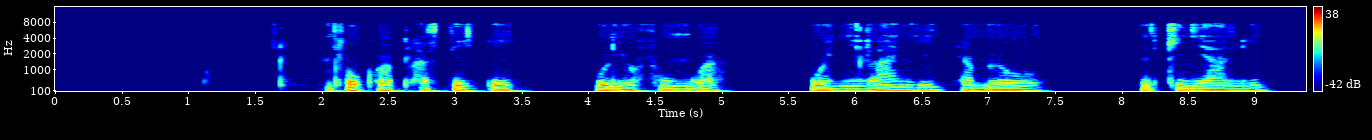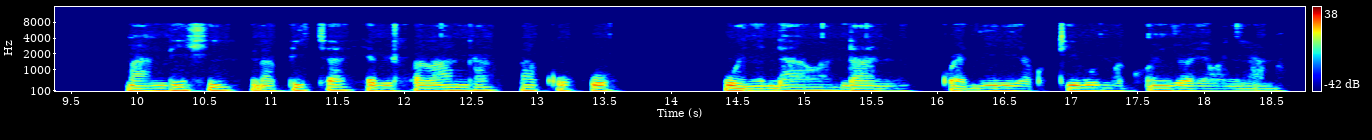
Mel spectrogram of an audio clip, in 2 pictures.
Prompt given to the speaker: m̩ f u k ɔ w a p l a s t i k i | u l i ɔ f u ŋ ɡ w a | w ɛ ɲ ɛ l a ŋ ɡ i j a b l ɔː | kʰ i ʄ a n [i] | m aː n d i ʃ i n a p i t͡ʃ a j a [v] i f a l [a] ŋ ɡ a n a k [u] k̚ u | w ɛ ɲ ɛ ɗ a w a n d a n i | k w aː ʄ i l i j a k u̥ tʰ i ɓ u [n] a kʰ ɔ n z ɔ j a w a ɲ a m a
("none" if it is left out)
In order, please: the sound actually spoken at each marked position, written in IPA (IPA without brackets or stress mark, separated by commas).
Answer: i, v, a, u, m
